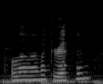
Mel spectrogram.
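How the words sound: It is spoken in a small, high voice. The speaker calls it right. "It's more like"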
